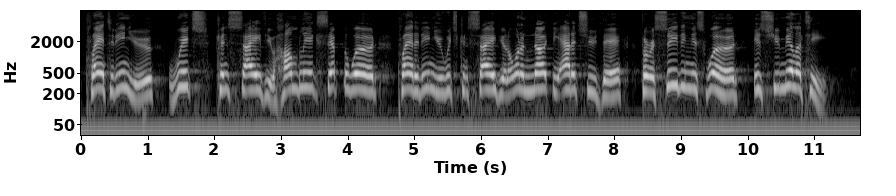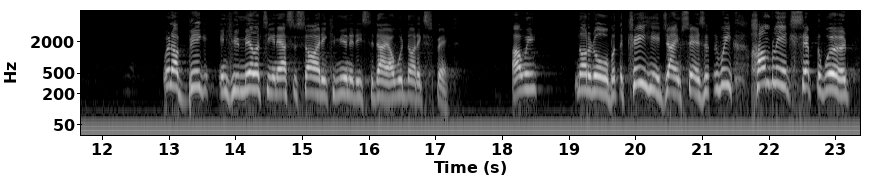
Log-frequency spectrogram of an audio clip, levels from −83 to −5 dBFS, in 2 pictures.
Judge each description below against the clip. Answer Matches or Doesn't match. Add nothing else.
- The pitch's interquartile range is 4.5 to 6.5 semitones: Doesn't match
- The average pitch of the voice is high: Matches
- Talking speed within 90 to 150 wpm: Doesn't match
